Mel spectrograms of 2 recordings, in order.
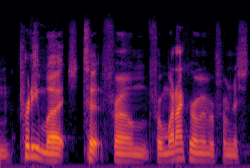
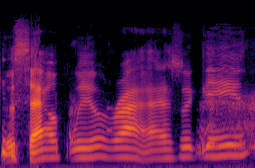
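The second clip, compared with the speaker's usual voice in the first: mock Southern rally cry; 7 semitones higher, much slower than usual.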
